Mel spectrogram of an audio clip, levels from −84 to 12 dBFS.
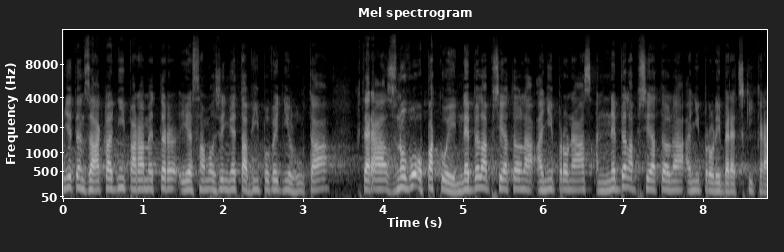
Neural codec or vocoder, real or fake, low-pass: vocoder, 44.1 kHz, 128 mel bands, Pupu-Vocoder; fake; 14.4 kHz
